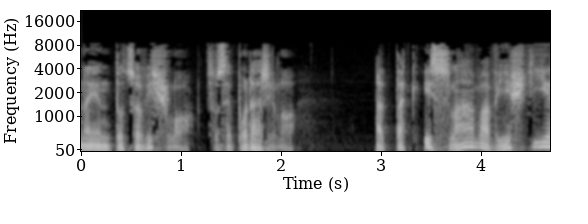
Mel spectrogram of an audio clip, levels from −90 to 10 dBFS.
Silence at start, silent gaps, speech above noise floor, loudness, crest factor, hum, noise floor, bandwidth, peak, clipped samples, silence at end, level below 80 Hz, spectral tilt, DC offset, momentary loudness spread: 0 s; none; 49 dB; -16 LUFS; 16 dB; none; -66 dBFS; 8.8 kHz; -2 dBFS; under 0.1%; 0 s; -34 dBFS; -3 dB/octave; under 0.1%; 11 LU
